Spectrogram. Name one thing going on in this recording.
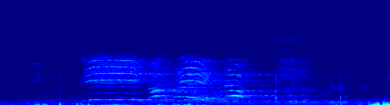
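A young woman shouts across an echoing ice rink.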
